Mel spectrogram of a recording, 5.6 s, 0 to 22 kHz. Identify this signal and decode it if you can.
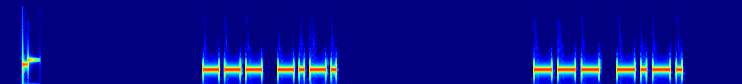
Morse code, heard as a keyed tone, about 29 wpm, 700 Hz. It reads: OC OC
